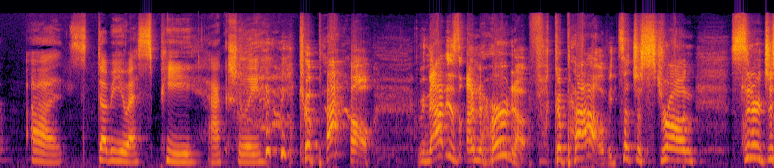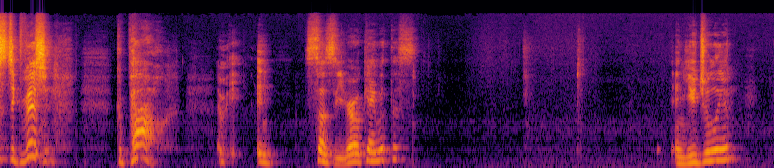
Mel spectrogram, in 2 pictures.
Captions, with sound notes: Uh, it's WSP, actually. [laughs] Kapow! That is unheard of! Kapow! It's such a strong, synergystic vision. Kapow. And Suzzy, you're okay with this? And you, Julian?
